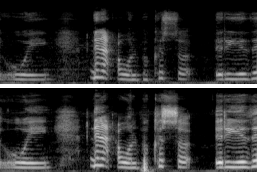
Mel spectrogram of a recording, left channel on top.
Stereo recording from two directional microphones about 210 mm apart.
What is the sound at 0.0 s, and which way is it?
A woman's voice, 35° right (ahead or behind).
